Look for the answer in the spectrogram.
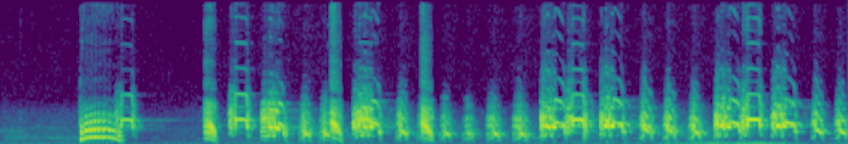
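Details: One long downward-sliding nasal note from grey francolin (teeter), male and female, then after a short gap a lengthy, accelerating chatter of harsh ringing notes repeated several times a second; a faint low rumble underneath.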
